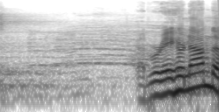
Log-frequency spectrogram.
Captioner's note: cheering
